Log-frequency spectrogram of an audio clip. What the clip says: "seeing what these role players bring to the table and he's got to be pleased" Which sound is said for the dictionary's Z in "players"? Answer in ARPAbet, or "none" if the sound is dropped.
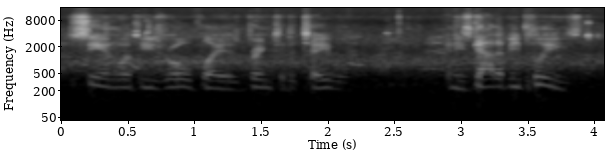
Z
